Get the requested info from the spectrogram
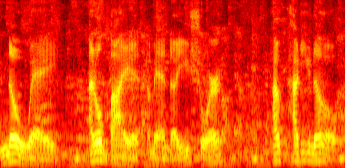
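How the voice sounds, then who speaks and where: Over music in the background, a man with a fairly low pitch and lively intonation talks at a fairly slow pace with long, frequent pauses, and audible room echo surrounds his voice. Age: 30s. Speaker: tarot reader, live stream host. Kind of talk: live stream chat with viewers. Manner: casual, with many filler ums.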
